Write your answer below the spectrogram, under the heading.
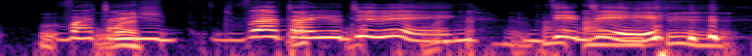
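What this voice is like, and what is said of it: Put-on French accent. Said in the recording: “Except in French accent.”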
